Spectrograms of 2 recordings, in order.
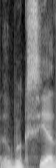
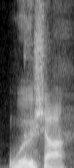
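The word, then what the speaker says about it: Wuxia: do they call it the woia the Chinese style Crouching Tiger Hidden Dragon there's some homages to that in there not not woa yeah right in Chinese not um oh yeah so I'm just pronouncing it like a western no no no I always said waia for years and then somebody in China was like what the are you talking about wish that makes more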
